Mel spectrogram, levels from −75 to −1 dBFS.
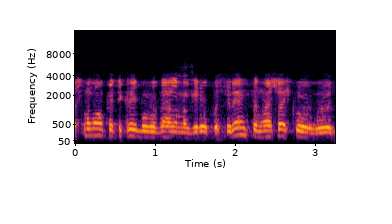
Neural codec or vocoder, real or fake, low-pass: codec, 44.1 kHz, 3.4 kbps, Pupu-Codec; fake; 14.4 kHz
